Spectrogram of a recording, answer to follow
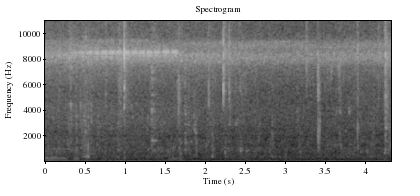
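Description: Near silence: quiet outdoor ambience with a faint, steady high-pitched whine throughout and a few soft clicks. A brief, faint voice murmurs at the very start.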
